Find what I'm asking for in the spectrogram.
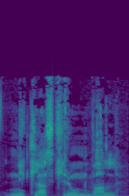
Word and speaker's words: Niklas Kronwall: Nicholas Cronwall, retiring. – Yep. – How do you say his name in Swedish? – Niklas Kronwall. – Yeah, see, that's not how I said it.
